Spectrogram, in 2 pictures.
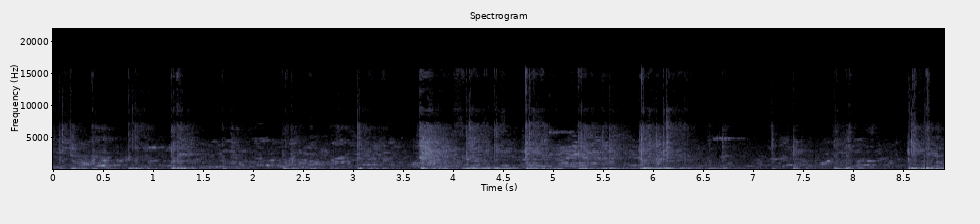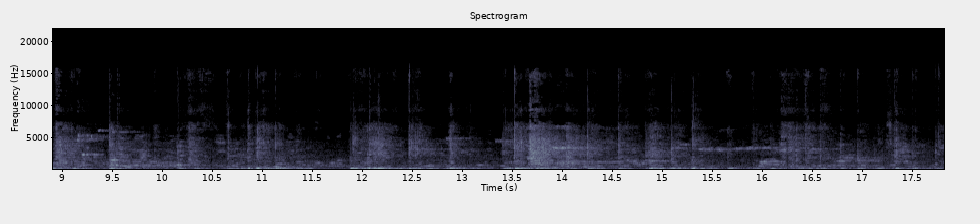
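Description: Basketballs bounce and thud on a wooden floor in a large echoing gym.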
